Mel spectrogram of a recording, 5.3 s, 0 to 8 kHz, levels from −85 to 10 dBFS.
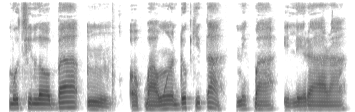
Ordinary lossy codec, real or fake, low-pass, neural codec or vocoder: none; real; 7.2 kHz; none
